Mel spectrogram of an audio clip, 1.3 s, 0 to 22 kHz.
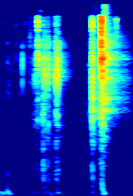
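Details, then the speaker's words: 1951 Vendo 39 Coke machine coin mechanism crank assembly, tested after restoration: a few light ratchet clicks as the levers lock, then one crisp snap as they spring back home; it returns cleanly and works as it should. "you should hear that clicking. As you hear that is locking that down."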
